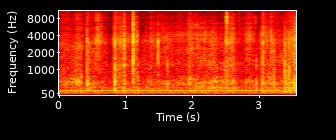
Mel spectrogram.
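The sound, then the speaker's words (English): Scissors snip through folded paper, many faint crisp cuts and rustles following one another in an uneven rhythm. “So I'm going to cut here and I'm going to follow.”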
